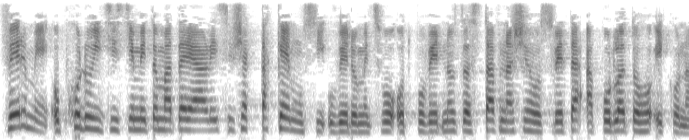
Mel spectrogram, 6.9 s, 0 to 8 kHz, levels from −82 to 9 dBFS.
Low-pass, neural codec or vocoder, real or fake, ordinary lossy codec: 7.2 kHz; none; real; none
